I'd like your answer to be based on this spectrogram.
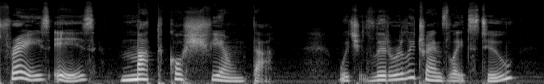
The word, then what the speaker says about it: Matko: The accent is on the first syllable. Repeat after me. Matko. Matko. Matko.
